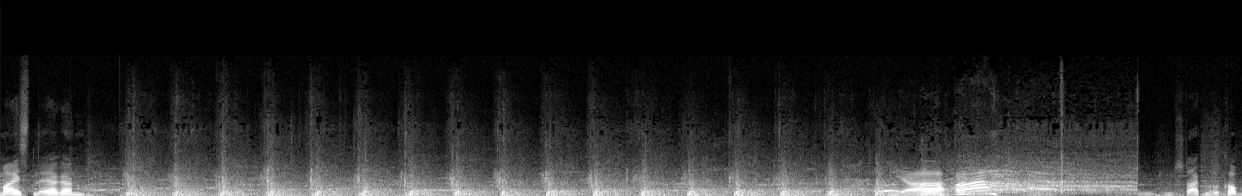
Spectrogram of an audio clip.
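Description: A crowd claps in a steady rhythm in a large echoing hall.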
